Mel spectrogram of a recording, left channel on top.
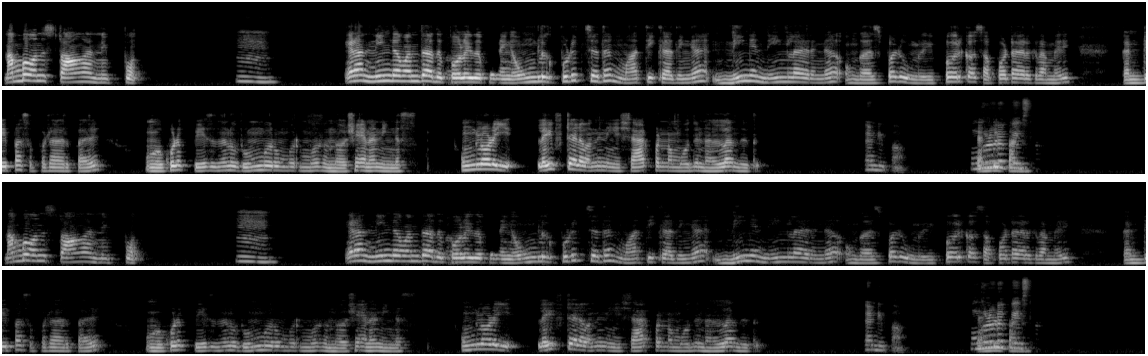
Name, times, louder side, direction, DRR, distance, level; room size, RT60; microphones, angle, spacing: voice 1, 0.0-1.3 3.4-10.7 11.2-12.4 12.9-15.5 16.0-16.5 16.8-18.9 21.2-21.4, left 7 dB, 65° left, 0.4 m, -21 dB
voice 2, 2.3-2.7 4.4-4.6 20.1-20.5 21.1-21.8, left 1 dB, 15° right, 0.9 m, -30 dB
3.1 x 2.8 x 3.0 m
head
